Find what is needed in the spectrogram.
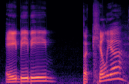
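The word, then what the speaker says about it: Abebe Bikila: no idea how to say this guy's name ABB but killya I think you nailed it okay I did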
